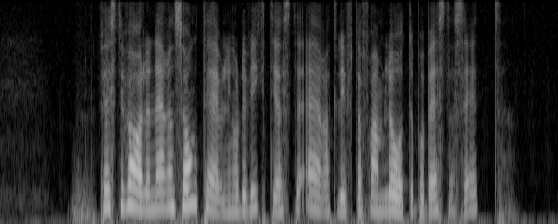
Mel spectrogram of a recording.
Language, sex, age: Swedish, female, 53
